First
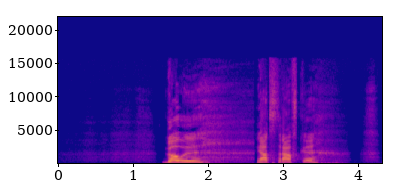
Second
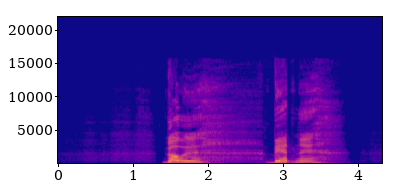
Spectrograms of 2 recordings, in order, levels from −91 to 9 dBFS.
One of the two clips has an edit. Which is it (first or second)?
first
